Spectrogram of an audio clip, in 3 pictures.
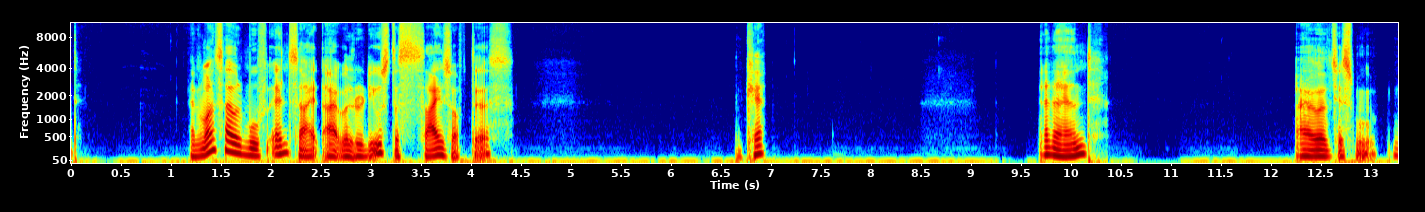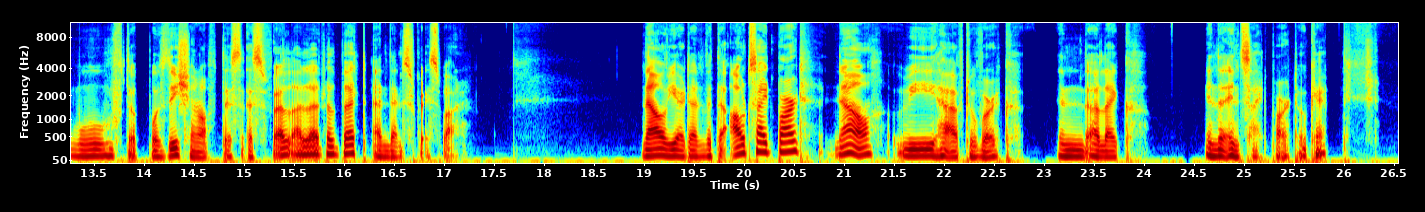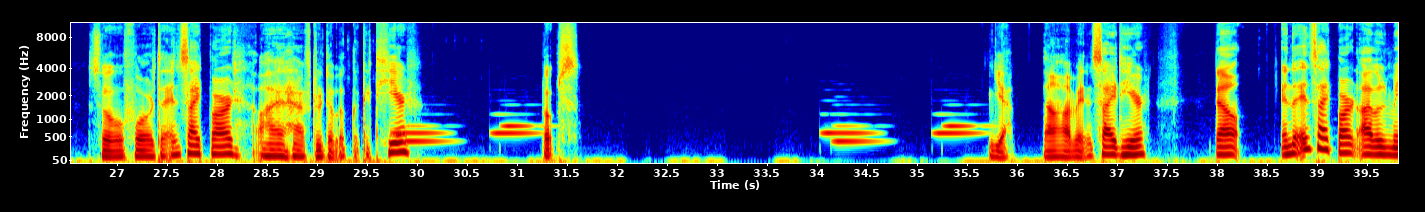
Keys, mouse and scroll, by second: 1.3 alt+right click, 1.8 alt+middle click, 8.0 alt+right click, 16.6 space, 17.4 alt+click, 19.4 alt+right click, 19.7 alt+click, 20.6 alt+right click, 21.3 alt+click, 29.5 double click, 33.8 double click, 35.7 alt+right click, 36.0 alt+middle click, 36.5 alt+right click.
